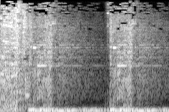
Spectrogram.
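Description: Countdown-timer sound effect: a deep, pulsing drone with a sharp hit about once a second, one for each number that ticks down, two hits here. A sweeping whoosh dies away at the very start.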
